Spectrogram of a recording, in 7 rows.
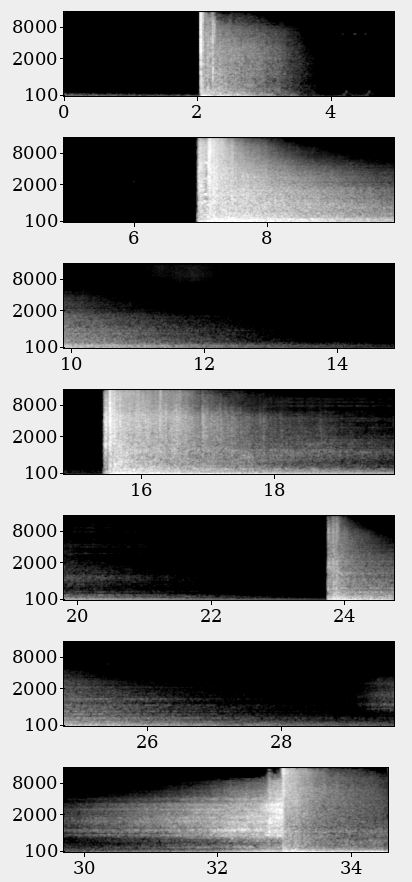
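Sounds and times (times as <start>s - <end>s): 
booms: 0.0s - 3.7s, 7.0s - 13.8s, 15.4s - 22.6s, 23.8s - 34.5s.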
